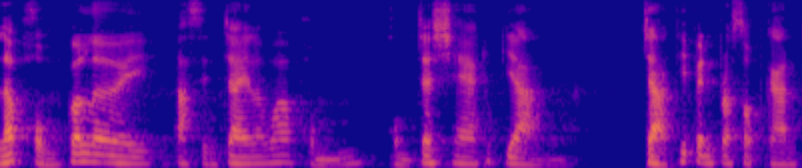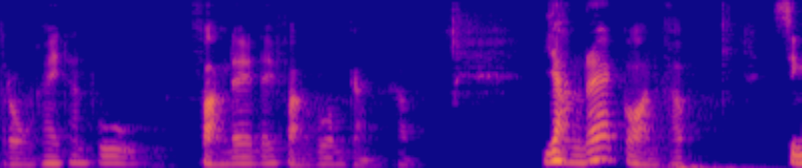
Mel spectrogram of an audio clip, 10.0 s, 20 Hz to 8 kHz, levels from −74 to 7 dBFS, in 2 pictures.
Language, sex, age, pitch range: Thai, male, 20-39, 105-135 Hz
